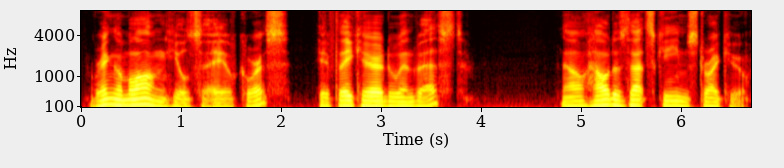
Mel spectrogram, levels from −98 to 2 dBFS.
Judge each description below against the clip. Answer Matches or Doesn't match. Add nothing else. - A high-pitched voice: Doesn't match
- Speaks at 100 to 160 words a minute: Doesn't match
